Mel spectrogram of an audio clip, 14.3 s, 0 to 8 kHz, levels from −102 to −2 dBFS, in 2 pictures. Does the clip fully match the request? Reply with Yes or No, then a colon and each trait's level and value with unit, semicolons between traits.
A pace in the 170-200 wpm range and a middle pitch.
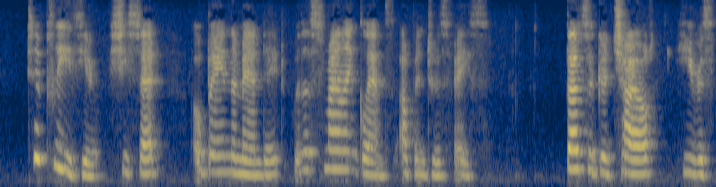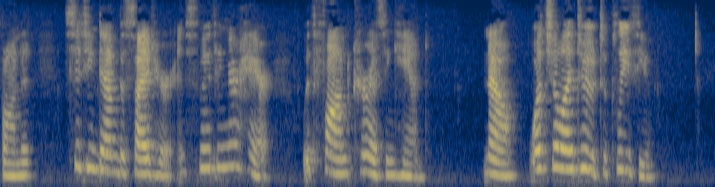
No: average, 175 wpm; high, 235 Hz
